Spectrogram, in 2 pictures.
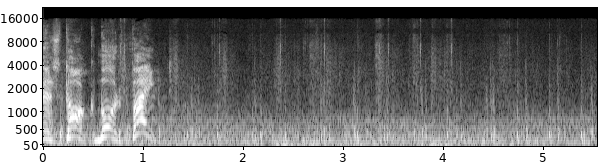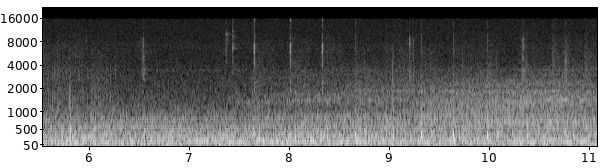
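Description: Footsteps patter softly on stone.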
